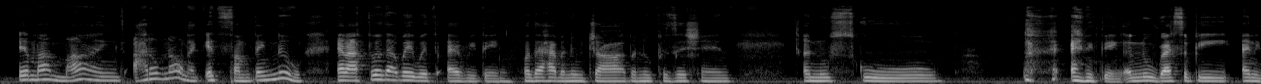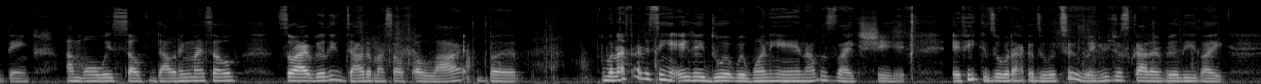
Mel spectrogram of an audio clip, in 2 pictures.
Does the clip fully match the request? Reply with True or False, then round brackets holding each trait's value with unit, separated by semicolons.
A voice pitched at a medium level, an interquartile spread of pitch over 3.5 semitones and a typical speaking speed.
False (155 Hz; 3.0 semitones; 185 wpm)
